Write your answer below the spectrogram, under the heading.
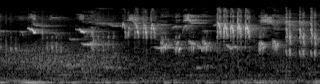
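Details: Black-browed reed warbler in full song, kept as a tutor bird for its unusual voice. Brief high scratchy phrases are followed by a fast burst of clipped, repeated chattering notes.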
